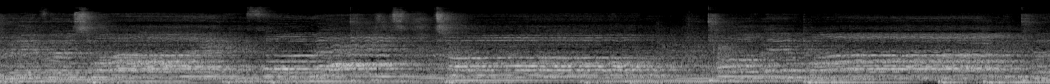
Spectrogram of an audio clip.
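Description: A group of voices singing a slow anthem-like song together over an instrumental backing, in long held notes.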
